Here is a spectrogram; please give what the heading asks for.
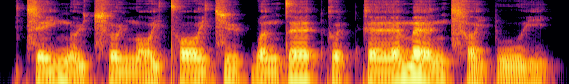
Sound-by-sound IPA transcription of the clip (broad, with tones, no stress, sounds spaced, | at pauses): t͡s e˨˥ j ŋ ɵ˨˩ ɥ t͡sʰ ɵ˨ ɥ n̪ ɔː˨˩ j t̪ʰ ɔː˨ j t͡s yː˨ p̚ w ɐ˨ n t̪ ɛː˧ t̚ k ɵ˨˥ t̚ k ɛː˨˥ m ɛː˨˧ n t͡sʰ ɐ˨˩ j p uː˨˩ j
